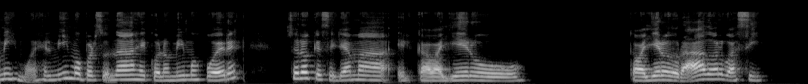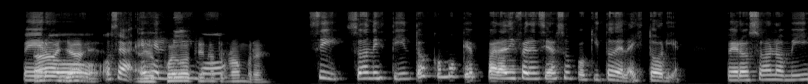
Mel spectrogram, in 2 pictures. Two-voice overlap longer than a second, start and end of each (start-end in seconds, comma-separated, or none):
8.4-10.5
